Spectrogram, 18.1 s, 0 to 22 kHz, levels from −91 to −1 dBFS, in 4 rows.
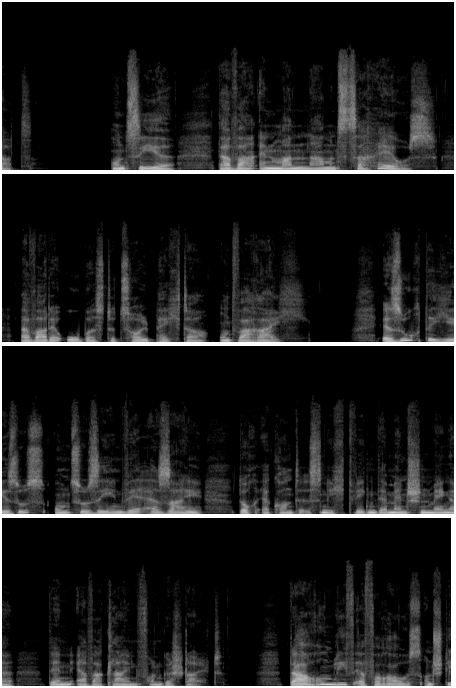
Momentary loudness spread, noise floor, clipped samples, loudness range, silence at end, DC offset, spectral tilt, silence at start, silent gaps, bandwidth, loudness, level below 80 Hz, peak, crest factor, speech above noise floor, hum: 11 LU; under -90 dBFS; under 0.1%; 4 LU; 0 s; under 0.1%; -5.5 dB/octave; 0 s; none; 15.5 kHz; -32 LUFS; -74 dBFS; -10 dBFS; 22 dB; over 58 dB; none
